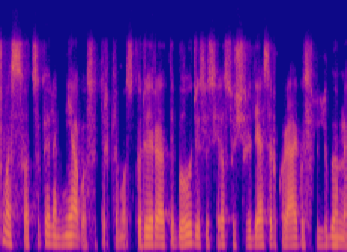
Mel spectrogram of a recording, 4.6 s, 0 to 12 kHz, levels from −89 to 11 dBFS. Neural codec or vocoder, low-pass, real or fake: none; 10.8 kHz; real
